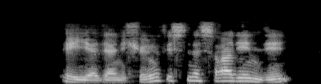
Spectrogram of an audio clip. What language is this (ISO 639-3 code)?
kab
